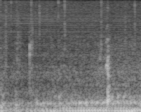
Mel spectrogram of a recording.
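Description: A low, even engine burble holds steady with no misses, knocks or hunting; the idle sounds good.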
